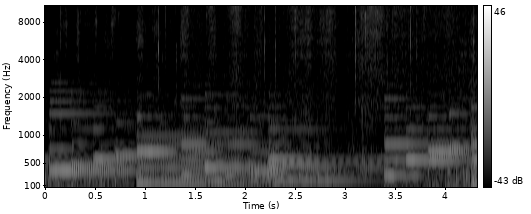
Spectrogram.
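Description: Background music: a slow melody of held notes that change every half second or so.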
